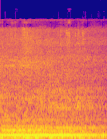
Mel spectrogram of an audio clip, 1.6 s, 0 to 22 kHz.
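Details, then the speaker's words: Nissan R32 GTR light driving after new Koyo radiator, Godspeed Mono Max coilovers and alignment, no overheating; steady smooth low engine drone with no knocks or misses, engine healthy; owner suspects a passenger-side rear wheel bearing noise. "Oh, car's feeling really good and healthy."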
